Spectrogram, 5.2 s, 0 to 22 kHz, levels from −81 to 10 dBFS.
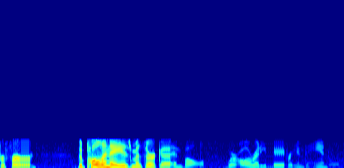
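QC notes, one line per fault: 0.33 to 0.45 s, packet loss with last packet repeated: About 120 ms of audio is missing. The last good packet plays again until fresh audio arrives. The repeats fit 30 ms packets.
2.49 to 2.55 s, packet loss with last packet repeated: A shorter 60 ms gap is filled the same way.
4.02 to 4.26 s, packet loss with last packet repeated: About 210 ms is lost in patches across 240 ms, the longest run being 120 ms. Longer runs buzz near 33 Hz and sound robotic.
1.33 s, DC step: The waveform's zero line jumps suddenly. The offset then dies away through a 20 Hz high-pass, within a few tens of milliseconds. It is heard as a low thump under the speech.
3.01 s, DC step: A second jump gives the same brief thump, and the speech carries on unchanged.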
